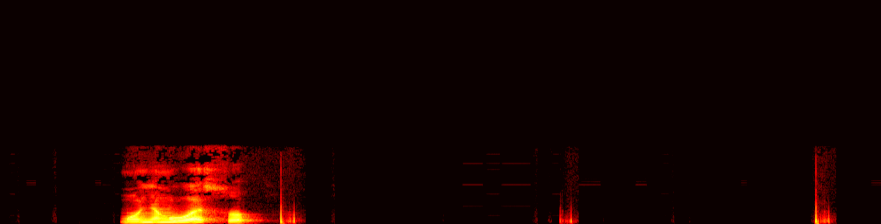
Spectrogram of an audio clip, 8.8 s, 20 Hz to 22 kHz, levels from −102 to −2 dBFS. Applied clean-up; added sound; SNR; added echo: none; none; none; none.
